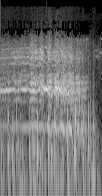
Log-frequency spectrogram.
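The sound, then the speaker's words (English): A horse whinnies in a loud, shrill, quavering call lasting about two seconds, over a steady rhythm of hooves clopping as it arrives with Dan not in the saddle. No one speaks. “Dan's not in the saddle.”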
